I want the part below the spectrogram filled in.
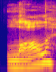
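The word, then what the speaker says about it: Loll: second uh mr hayden lawl is that how you pronounce it well it's it's l-o-l-l he said say wall but added an l so wall um but he finished third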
